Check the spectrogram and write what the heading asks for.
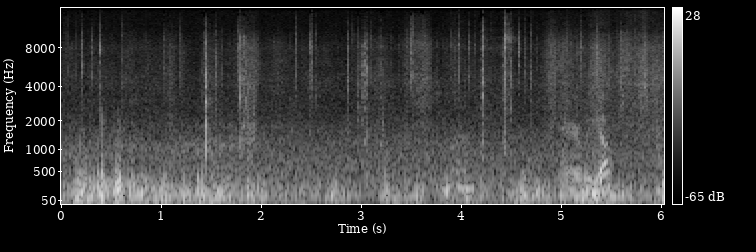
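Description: Scattered clicks and knocks with rustling as a drill bit is handled and fitted; no drill is running. A brief mumbled voice comes in about five seconds in.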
